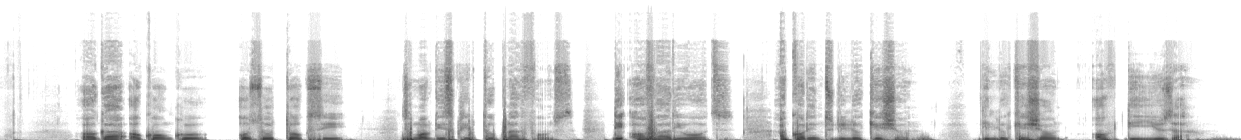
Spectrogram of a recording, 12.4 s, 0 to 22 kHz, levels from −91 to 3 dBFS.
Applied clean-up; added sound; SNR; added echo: none; none; none; none.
